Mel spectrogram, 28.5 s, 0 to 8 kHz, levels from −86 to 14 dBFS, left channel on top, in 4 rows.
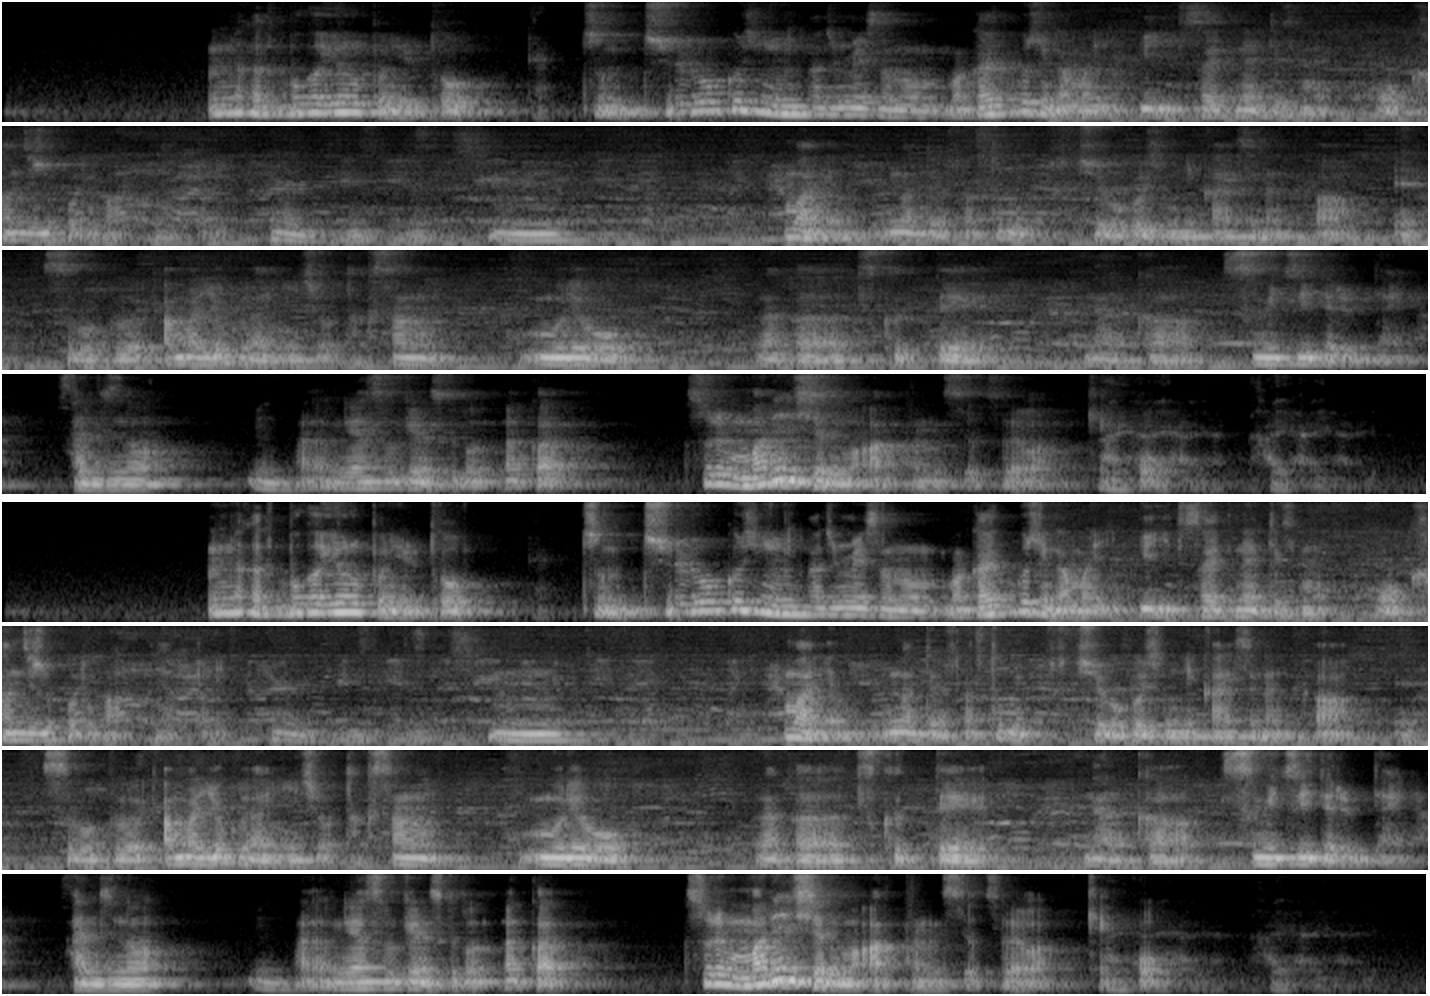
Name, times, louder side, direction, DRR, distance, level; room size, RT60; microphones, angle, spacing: voice 1, 1.0-2.4 2.9-8.3 9.6-10.0 11.0-13.9 14.5-16.5 16.8-17.4 18.0-19.3 19.7-21.4 21.7-22.2 22.9-24.3 24.8-27.2, right 4 dB, 50° right, 12 dB, 0.5 m, -24 dB
sound 1, 5.2-20.6, right 1 dB, 80° right, 1.5 m, -41 dB
voice 2, 8.5-9.4 14.1-14.3 21.7-21.9 22.6-22.9 26.9-28.2, left 3 dB, 35° left, 12 dB, 0.4 m, -37 dB
8.9 x 6.1 x 6.5 m, 0.73 s
head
